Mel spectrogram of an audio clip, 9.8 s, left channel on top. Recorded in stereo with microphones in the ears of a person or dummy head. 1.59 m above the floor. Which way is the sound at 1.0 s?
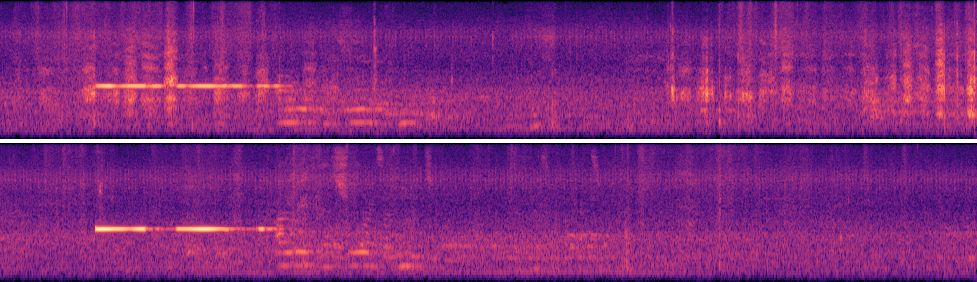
55° right (ahead or behind).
